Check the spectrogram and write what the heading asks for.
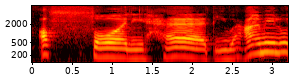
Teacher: ये दो लफ्ज़ों वाला इज्तिमा साकिनैन भी हो रहा है, वाव ड्रॉप हो जाएगा। जो हरूफ मद्दा इज्तिमा साकिनैन के उसमें ड्रॉप हो जाते जब हम पढ़ते हैं रवानी में, ठीक है।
